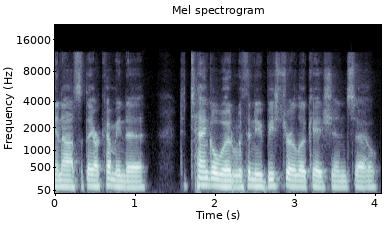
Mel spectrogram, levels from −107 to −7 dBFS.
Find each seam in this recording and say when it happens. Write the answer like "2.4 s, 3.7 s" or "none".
none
